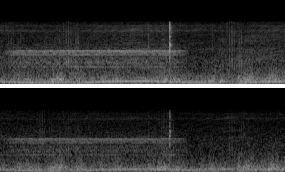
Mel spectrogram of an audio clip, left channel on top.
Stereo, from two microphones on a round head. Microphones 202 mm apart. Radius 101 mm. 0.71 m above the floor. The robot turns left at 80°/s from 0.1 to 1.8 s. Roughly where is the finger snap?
Left.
